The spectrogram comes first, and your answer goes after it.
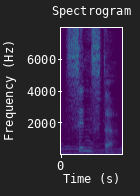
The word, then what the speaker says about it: Sinchester: It's pronounced Sinster. How do you know? My cousin's from Sinster.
